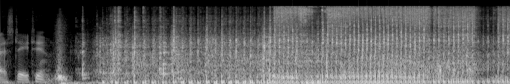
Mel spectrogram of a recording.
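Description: A small motorbike engine revs loudly and rattles.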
